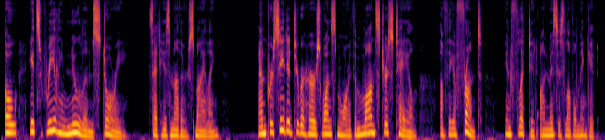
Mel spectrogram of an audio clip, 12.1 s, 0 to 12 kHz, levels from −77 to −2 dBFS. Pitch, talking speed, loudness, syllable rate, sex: 150 Hz, 130 wpm, -19 LUFS, 4.3 syllables/s, female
